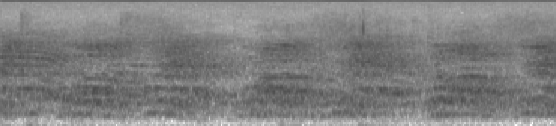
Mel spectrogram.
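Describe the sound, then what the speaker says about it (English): Wrestling crowd at an NWA event shouting and roaring together, a steady loud wash of many voices with swelling peaks throughout. "The crowd is getting on the case"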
